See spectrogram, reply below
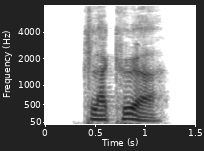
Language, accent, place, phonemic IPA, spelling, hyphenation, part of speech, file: German, Germany, Berlin, /klaˈkøːɐ̯/, Claqueur, Cla‧queur, noun, De-Claqueur.ogg
- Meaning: claqueur (person paid to clap at theatre performances)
